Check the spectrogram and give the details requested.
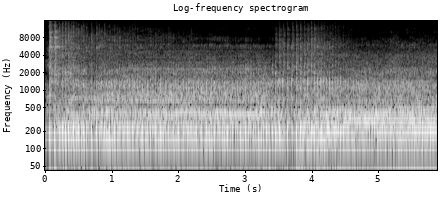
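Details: Engine runs steady with the blade engaged and no squeal or grinding on a Toro Super Recycler mower, after diagnosing loud noises with the blade engaged and replacing the belt, bearings and pulley; healthy blade drive.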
